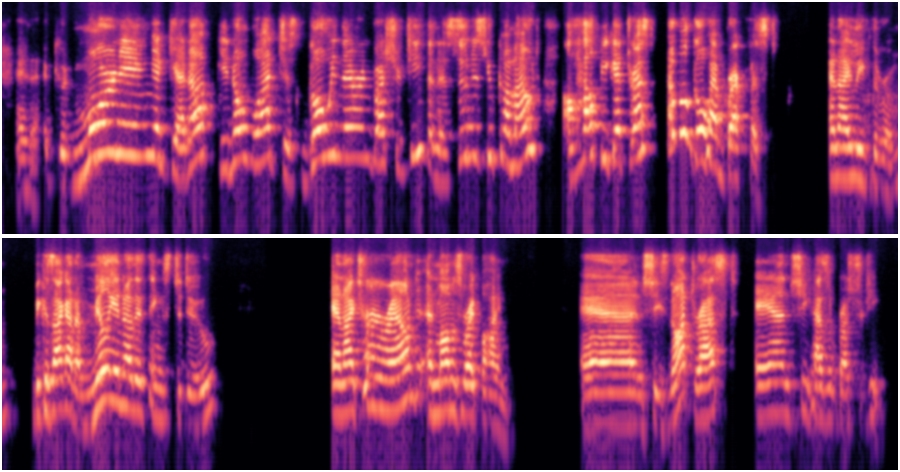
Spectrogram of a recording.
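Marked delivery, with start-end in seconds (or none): 0.6-7.8 loud, chirpy, cheery, upbeat voice. Retelling how they wake Mama in the morning, mimicking a loud, cheery voice. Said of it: "you in your loud, cheery voice".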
